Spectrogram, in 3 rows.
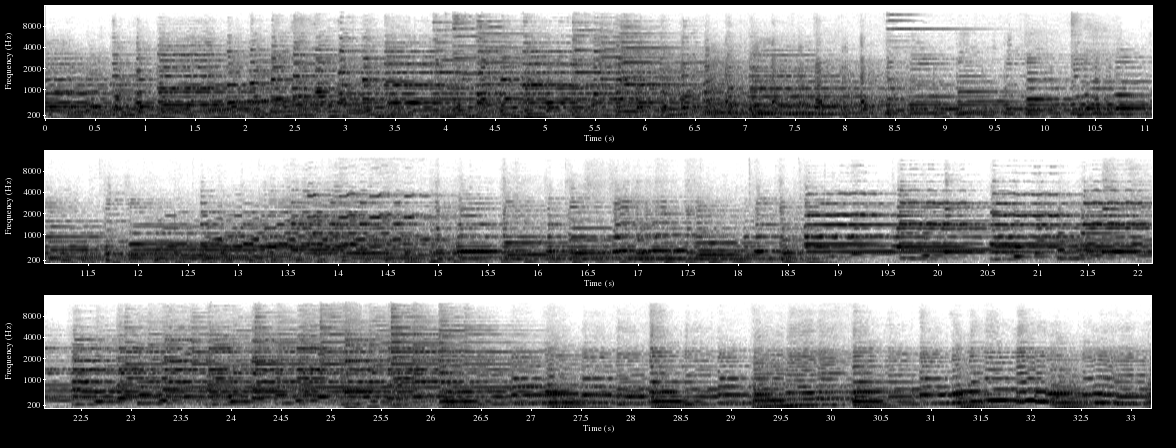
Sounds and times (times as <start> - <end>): Percussion: 0.0 - 30.8.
